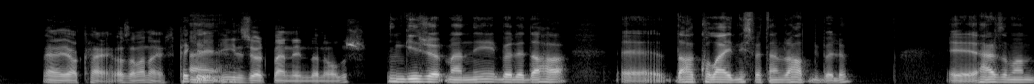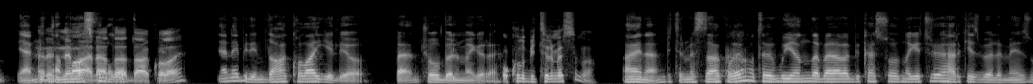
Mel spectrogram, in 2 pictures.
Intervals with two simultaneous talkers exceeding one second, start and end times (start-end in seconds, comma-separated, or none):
10.7-12.1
